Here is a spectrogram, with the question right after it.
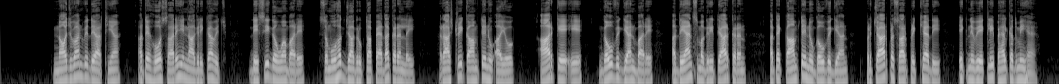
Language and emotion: Punjabi, neutral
